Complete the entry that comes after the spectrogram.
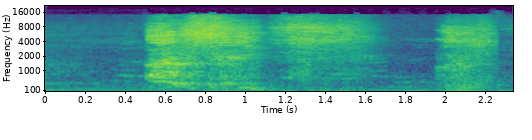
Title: Sneeze malady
